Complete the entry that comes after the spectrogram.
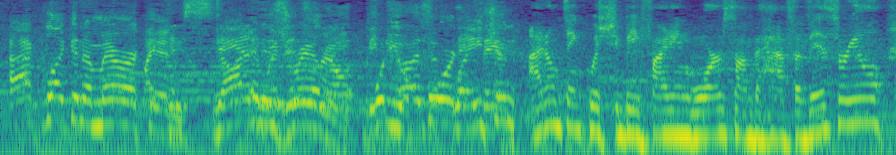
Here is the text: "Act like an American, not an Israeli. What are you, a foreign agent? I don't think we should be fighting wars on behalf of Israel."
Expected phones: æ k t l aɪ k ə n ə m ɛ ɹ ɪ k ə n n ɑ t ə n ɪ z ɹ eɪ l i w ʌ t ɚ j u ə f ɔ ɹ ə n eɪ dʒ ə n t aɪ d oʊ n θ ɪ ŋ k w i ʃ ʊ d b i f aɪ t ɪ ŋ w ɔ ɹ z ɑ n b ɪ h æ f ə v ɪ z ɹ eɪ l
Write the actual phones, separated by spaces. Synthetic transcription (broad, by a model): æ k t l aɪ k ə n ə m ɛ ɹ ɪ k ə n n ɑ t ə n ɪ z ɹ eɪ i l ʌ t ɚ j ə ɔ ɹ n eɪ ʃ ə n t aɪ d oʊ n θ ɪ ŋ k w i ʃ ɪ d b i f aɪ t ɪ ŋ w ɔ ɹ z n b ɪ h æ f ə v ɪ z ɹ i l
